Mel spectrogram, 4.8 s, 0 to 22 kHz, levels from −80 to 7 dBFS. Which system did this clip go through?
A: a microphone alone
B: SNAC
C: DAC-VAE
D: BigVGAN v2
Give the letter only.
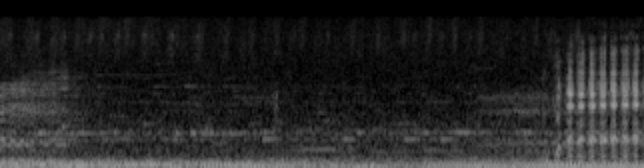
A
